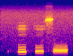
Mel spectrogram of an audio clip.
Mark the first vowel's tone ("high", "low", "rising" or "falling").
high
